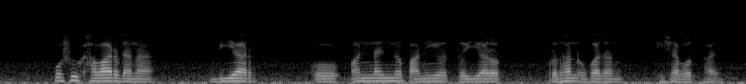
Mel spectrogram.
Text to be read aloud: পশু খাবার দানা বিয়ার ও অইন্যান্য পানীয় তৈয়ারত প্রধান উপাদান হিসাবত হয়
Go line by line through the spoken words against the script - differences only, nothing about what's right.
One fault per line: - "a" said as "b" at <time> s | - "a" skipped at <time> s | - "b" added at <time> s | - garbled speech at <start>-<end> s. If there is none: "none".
none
